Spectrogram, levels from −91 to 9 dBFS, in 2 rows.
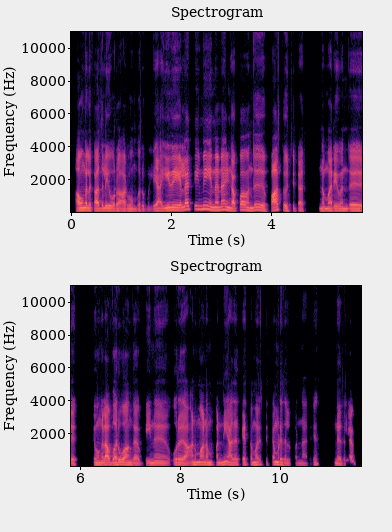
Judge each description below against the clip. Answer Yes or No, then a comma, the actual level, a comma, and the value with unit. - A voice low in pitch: Yes, low, 120 Hz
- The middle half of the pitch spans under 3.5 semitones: No, average, 3.9 semitones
